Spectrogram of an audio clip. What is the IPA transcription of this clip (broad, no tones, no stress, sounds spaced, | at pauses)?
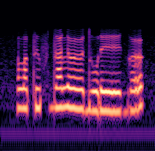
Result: lˠ ɘ t ɨ f d a l œː d o ɾ eː ɡ œ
